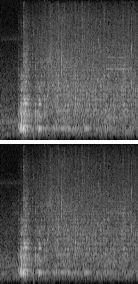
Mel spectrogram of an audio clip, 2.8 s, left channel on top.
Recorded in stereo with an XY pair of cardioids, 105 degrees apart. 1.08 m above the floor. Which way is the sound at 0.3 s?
25° left.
